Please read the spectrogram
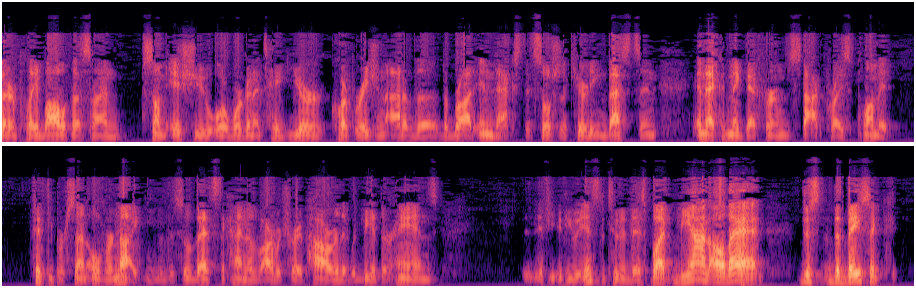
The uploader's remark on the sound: Recorded at the Mises Institute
